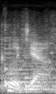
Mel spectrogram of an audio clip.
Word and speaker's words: 客家: Now, the interesting thing about the Hakkas is Hakka, written in Chinese characters in Mandarin, is pronounced kejia, which means guest people.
